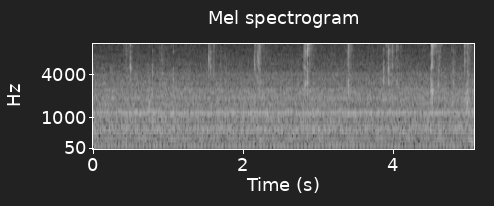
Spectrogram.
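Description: A person chewing a soft, chewy cookie, with irregular wet clicks of the mouth, the two loudest about three and four and a half seconds in, over a steady background hum.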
